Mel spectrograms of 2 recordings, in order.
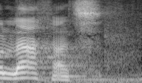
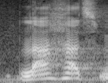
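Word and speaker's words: Lachatz (לחץ): So you know in Hebrew, stress, how do you say stress in Hebrew? Lachatz. Lachatz means stress. You know Hebrew? No. Lachatz, lamed tzadi het, means stress, problems.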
